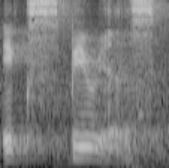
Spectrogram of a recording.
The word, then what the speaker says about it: experience: Experience 这个 P 呢，在这个中间呢，我们不发 P 这个爆发音，我们发的是 B 这个声音。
